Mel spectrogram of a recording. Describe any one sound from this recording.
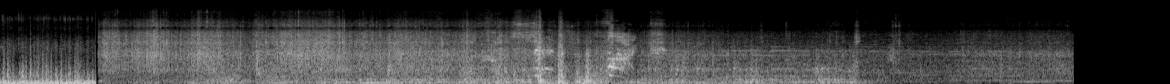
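Heavy rain pelts a car's windscreen.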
